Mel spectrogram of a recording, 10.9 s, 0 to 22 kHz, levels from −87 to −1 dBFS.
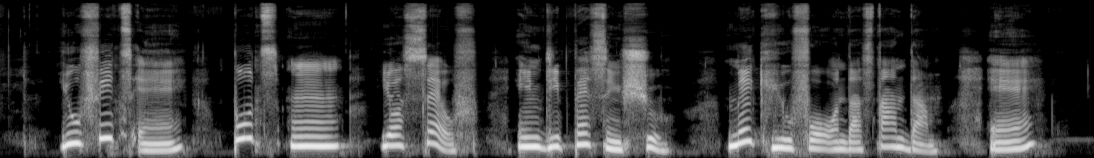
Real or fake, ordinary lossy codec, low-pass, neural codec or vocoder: real; none; none; none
